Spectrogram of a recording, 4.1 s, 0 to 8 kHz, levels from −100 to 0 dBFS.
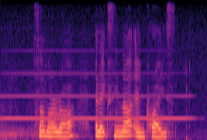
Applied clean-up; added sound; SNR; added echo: none; Wind instrument, woodwind instrument; 19 dB; none.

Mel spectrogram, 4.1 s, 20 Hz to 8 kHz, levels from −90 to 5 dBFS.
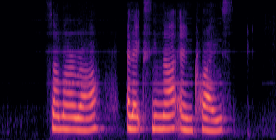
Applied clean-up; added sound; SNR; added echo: neural separator model SepFormer DNS4.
